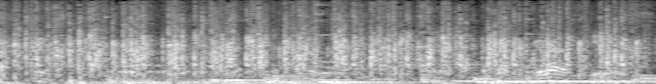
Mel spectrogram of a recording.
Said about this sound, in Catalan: és que això mereix doble aplaudiment.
